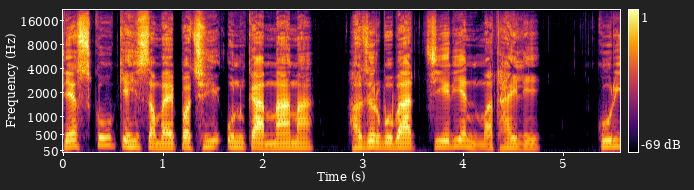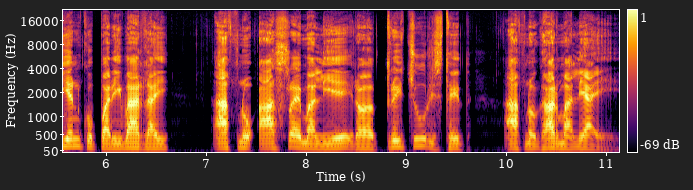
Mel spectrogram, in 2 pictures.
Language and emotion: Nepali, neutral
